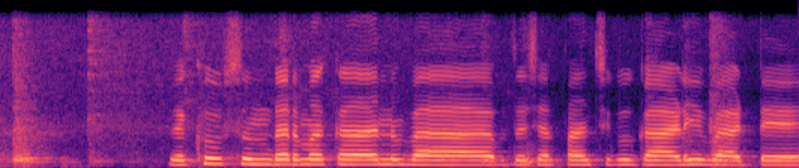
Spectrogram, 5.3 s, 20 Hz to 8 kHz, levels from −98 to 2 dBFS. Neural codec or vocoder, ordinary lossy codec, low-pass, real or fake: none; none; 7.2 kHz; real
